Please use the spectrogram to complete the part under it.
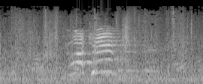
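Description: A child shouts a name loudly outdoors.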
